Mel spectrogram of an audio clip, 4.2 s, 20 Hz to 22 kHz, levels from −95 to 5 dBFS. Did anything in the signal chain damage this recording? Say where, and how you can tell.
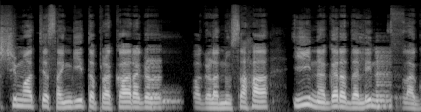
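Yes, AAC frame loss with concealment at the codec stage, from 1.50 to 2.08 s and again from 3.76 to 4.13 s. The speech turns smeared and noisy. In the first stretch, about 0.38 s of audio is missing, and a run of roughly 0.3 s sags toward silence before the signal fades back. That fits about nine lost frames. The second gap loses about 0.21 s. The decoder patched each hole from the last good spectrum with scrambled phase and fading energy.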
